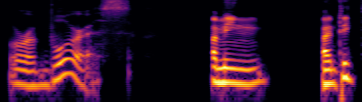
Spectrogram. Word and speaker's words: Ouroboros: It's Ouroboros. I mean, I think stress on it's a the Greek third word.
